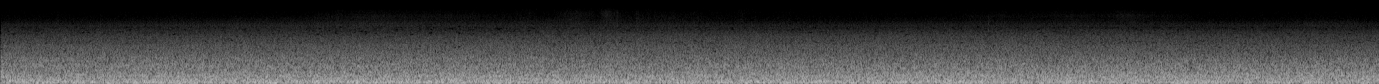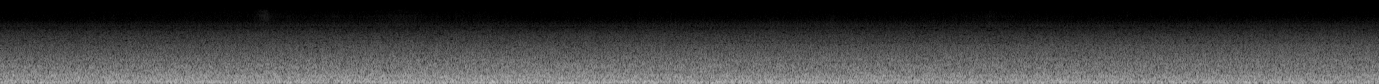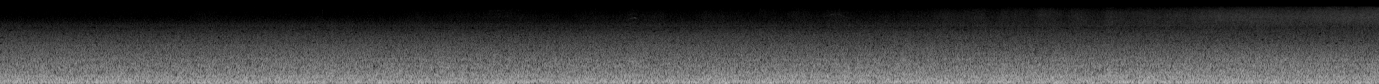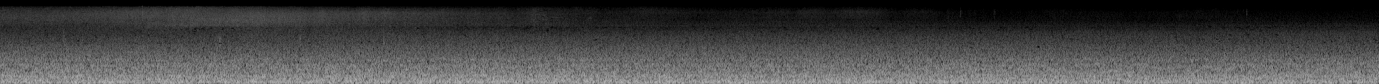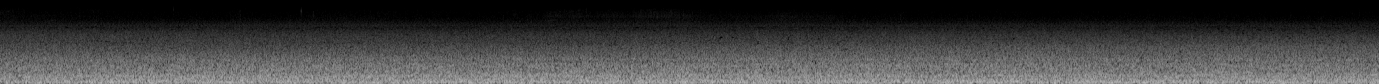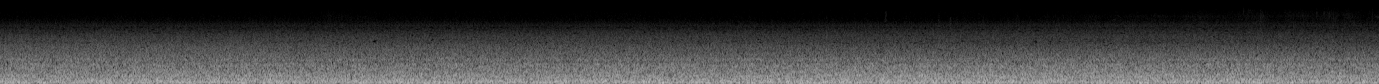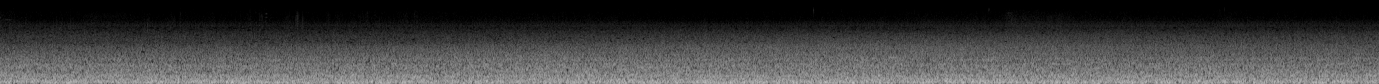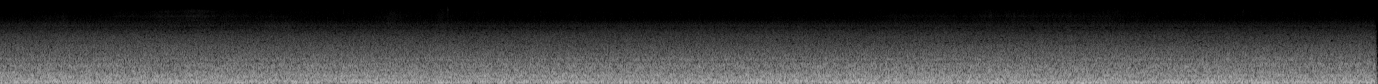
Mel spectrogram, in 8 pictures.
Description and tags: Oregon Coast Ocean
beach, coast, foley, noise, ocean, shore, textures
